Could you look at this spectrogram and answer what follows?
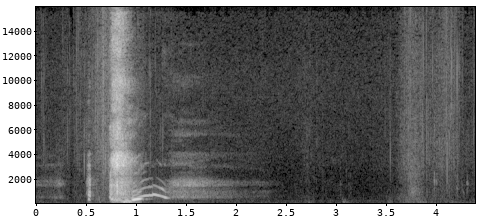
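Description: A short intake, then one forceful, harsh sneeze with a voiced tail; sneezing with a common cold.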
